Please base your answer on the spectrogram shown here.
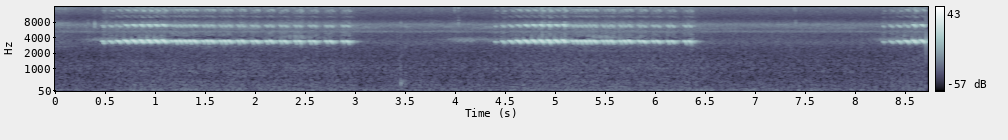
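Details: A single insect calling each night from the grass of a small home garden, recorded up close with a phone in the still night: high, pulsing trills lasting about two to three seconds, separated by short silences, with a third trill beginning at the end.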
